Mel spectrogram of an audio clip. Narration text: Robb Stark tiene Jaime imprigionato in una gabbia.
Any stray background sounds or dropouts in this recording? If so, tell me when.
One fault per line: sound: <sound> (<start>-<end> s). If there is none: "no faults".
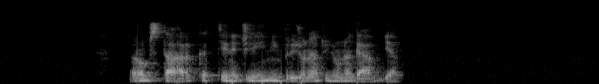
no faults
